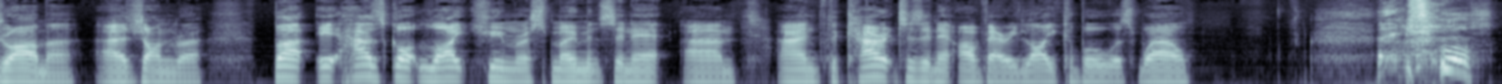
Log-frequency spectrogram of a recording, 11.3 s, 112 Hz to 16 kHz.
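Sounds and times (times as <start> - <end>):
speech: 0.0 - 9.0, 9.9 - 11.2
person sneezing: 10.3 - 11.2.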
